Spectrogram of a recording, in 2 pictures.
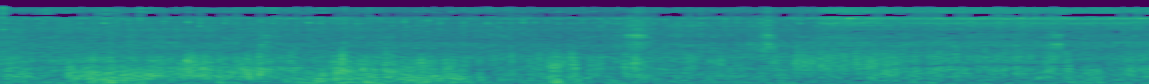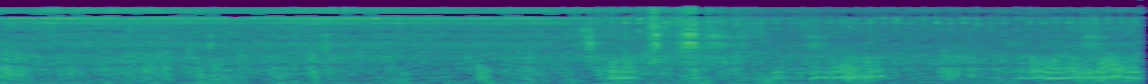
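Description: Wind buffeting the microphone of a moving bicycle: a rough rushing noise that rises and falls.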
